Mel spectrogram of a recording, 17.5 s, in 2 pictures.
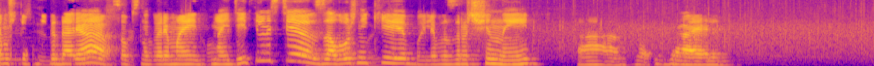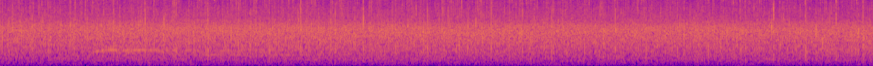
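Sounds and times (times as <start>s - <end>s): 
speech: 0.0s - 7.4s
enthusiastic applause: 4.6s - 17.4s.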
